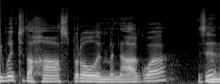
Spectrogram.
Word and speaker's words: Managua: You had mentioned before when your mom, she went to the hospital in Managua. Is that how you say it? Yeah, sorry. Managua.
